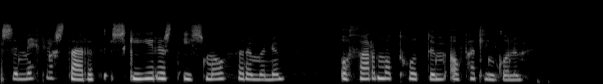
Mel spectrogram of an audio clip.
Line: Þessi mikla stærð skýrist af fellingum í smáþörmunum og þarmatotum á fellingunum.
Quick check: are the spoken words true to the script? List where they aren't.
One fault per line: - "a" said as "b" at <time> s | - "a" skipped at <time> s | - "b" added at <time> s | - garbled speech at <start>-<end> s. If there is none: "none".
- "af fellingum" skipped at 1.8 s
